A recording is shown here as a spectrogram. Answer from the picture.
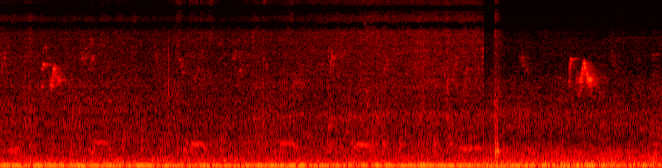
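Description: Outdoor ambience of small birds chirping now and then, with two clearer chirps about half a second in and about seven seconds in, over a steady low rumble, and a single sharp click about six seconds in.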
